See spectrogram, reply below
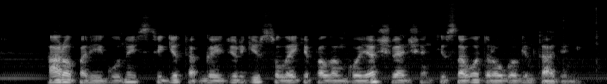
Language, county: Lithuanian, Kaunas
